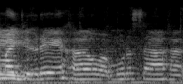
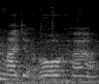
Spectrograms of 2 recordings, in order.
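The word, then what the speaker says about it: مجراها: Jadi banyak majreha wa mursaha itu. Kalau yang normalnya kan majroha. Ya, Tapi kita bacanya benar. jadi Majreha.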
